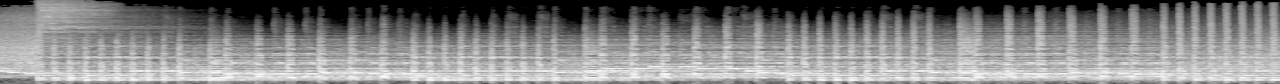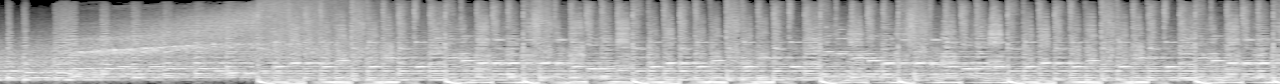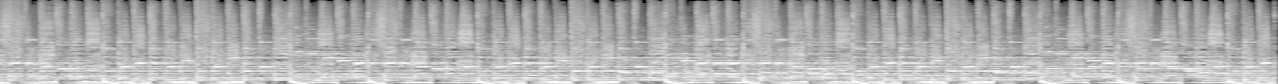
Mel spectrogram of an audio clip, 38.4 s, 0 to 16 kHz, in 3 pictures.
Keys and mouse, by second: 0.4-2.1 drag, 1.6 ctrl+s, 2.1 z, 3.3 z, 3.8 ctrl+s, 4.5 KP_3, 7.1 a, 8.1 b, 8.7 z, 9.1 b, 10.4 z, 11.4 e, 15.2 e, 17.0 e, 18.5 e, 19.4 e, 20.4 e, 21.5 e, 25.5 middle click, 26.3-29.2 drag, 29.2 middle click, 29.2 a, 29.5 b, 30.2-32.9 drag, 31.1 ctrl+z, 31.8 b, 33.5 z, 33.9 click, 36.2 right click, 36.9 KP_3.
